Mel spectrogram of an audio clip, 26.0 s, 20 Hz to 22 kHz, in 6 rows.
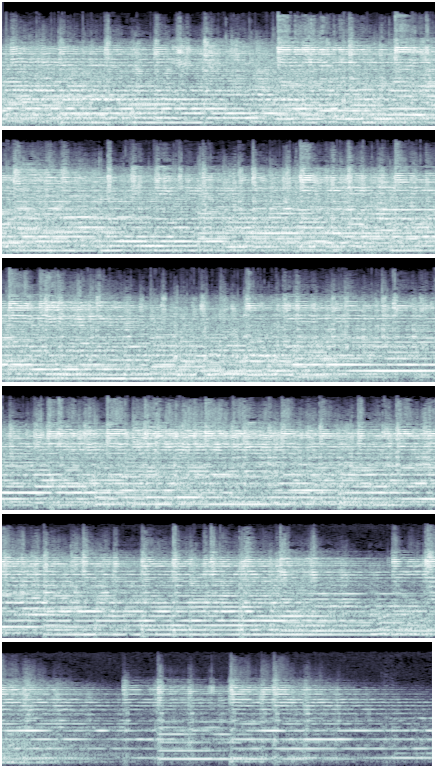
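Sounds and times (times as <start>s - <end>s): guitars holding sustained notes: 0.0s - 25.9s.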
